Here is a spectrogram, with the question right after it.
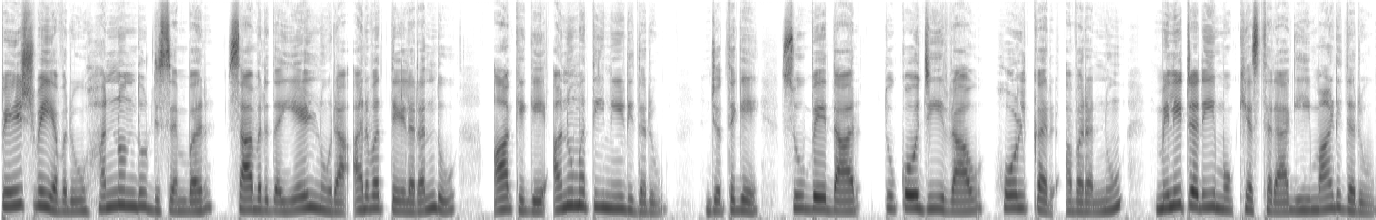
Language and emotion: Kannada, neutral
